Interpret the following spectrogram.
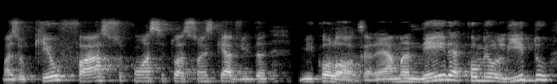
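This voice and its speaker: A man's voice: on the high side, expressive, moderate pace, echoey room. A man hosting a casual chat, agreeing with the guest and reading out viewer comments. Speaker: host. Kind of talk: casual chat on a live stream.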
